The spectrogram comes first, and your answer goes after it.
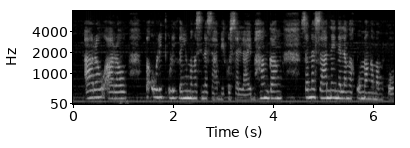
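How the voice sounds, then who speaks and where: Over music in the background, a woman talks at a fairly quick pace and a fairly high pitch. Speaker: online seller and livestreamer. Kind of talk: casual vlog talk to viewers. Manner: animated.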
